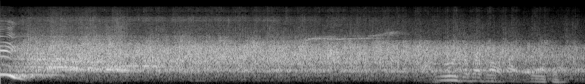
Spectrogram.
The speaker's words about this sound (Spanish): Un fuerte aplauso.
